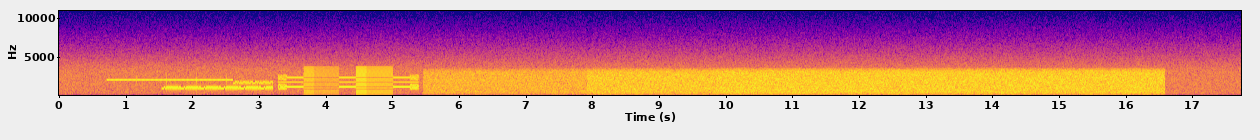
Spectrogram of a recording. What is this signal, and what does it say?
Dial-up modem handshake (V.34 or later), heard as a whistle, warbles, then hiss, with phone line noise.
